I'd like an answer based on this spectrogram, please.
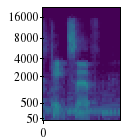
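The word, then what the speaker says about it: Cait Sith: Kotsthi and all that bullshit's Kate Sith. Because it looks like Kate Sith.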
